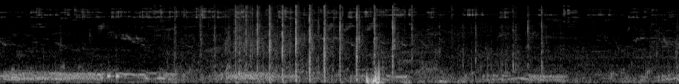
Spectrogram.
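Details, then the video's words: Low pigeon coos at the start give way to a burst of sharp clattering wingbeats and knocks around the middle, then softer cooing returns. "Pigeons | Cat Tv For Cats To Watch Birds | Beautiful Birds chirping Sound"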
